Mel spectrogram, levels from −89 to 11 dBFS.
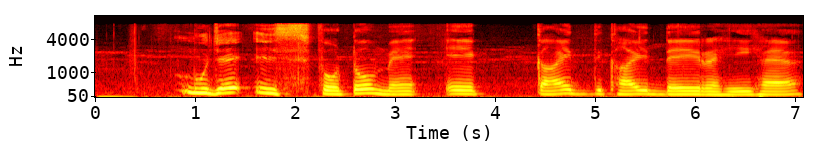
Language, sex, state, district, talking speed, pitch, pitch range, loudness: Hindi, male, Chandigarh, Chandigarh, 85 wpm, 140 Hz, 130-165 Hz, -14 LUFS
